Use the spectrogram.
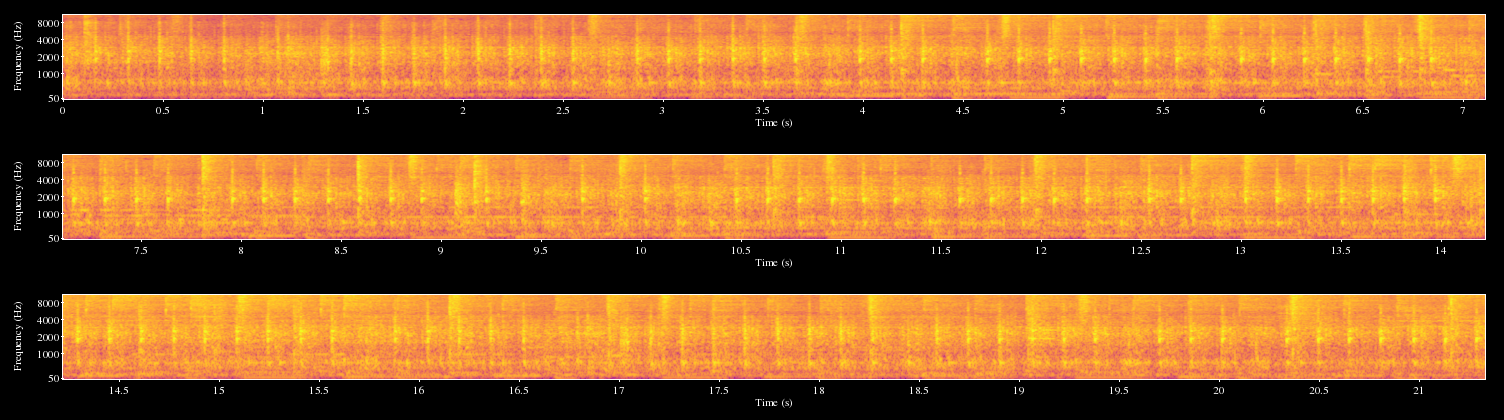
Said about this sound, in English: Oh, look, the teletype's still going.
